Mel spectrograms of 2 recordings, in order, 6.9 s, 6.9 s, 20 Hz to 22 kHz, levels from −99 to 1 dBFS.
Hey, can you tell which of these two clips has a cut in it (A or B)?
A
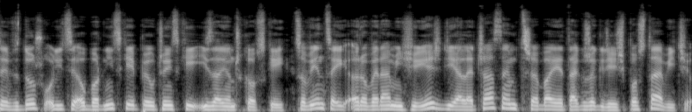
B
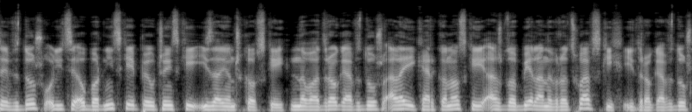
A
